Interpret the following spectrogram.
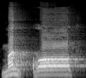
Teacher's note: نون ساکن کے بعد سکتہ آ گیا تو یہاں پہ ہم سکتہ کریں گے، نون پہ رک جائیں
